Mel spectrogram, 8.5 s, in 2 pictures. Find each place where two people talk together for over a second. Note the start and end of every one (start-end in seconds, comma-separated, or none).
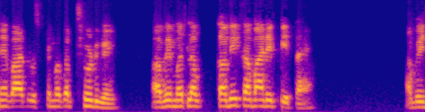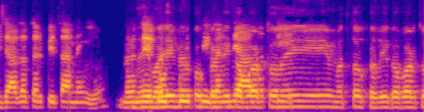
5.6-7.2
